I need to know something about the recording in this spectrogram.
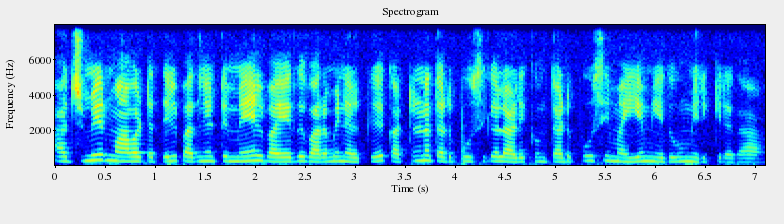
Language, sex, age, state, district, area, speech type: Tamil, female, 18-30, Tamil Nadu, Tiruchirappalli, rural, read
